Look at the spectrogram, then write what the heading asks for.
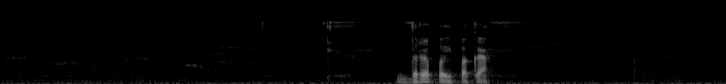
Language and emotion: Russian, neutral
